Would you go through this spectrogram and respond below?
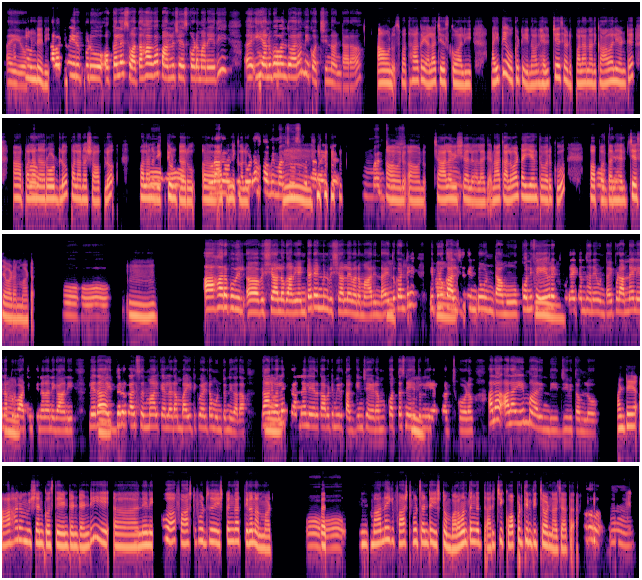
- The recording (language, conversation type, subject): Telugu, podcast, ఇంట్లో ఎవరో వెళ్లిపోవడం వల్ల మీలో ఏ మార్పు వచ్చింది?
- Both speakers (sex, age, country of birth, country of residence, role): female, 20-24, India, India, host; female, 30-34, India, India, guest
- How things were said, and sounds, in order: other noise; in English: "హెల్ప్"; in English: "రోడ్‌లో"; chuckle; giggle; in English: "హెల్ప్"; in English: "ఎంటర్‌టైన్‌మెంట్"; in English: "ఫేవరెట్ ఫుడ్ ఐటెమ్స్"; in English: "ఫాస్ట్ ఫుడ్స్"; in English: "ఫాస్ట్"; chuckle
